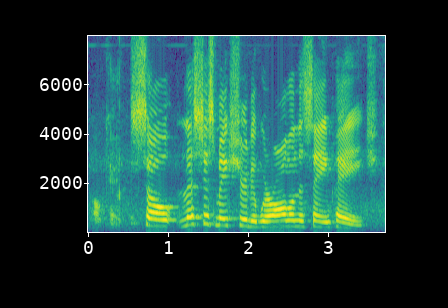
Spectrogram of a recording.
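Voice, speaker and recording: A woman's voice: fairly high pitch, lively intonation, unhurried, fairly bright tone, poor audio. A woman TV court judge questioning people in a stern, authoritative manner.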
